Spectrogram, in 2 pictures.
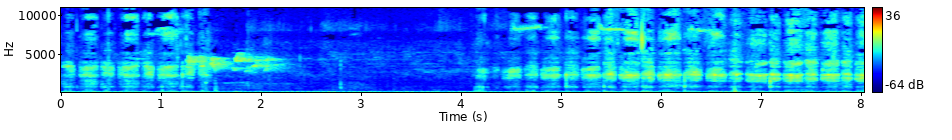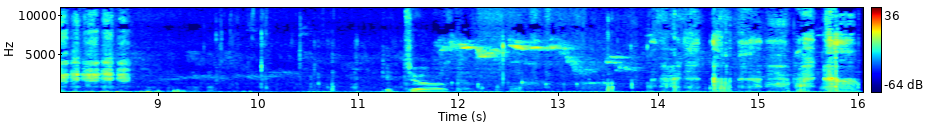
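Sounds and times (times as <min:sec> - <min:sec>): dog panting fast: 0:00.0 - 0:01.8, 0:04.1 - 0:09.6.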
